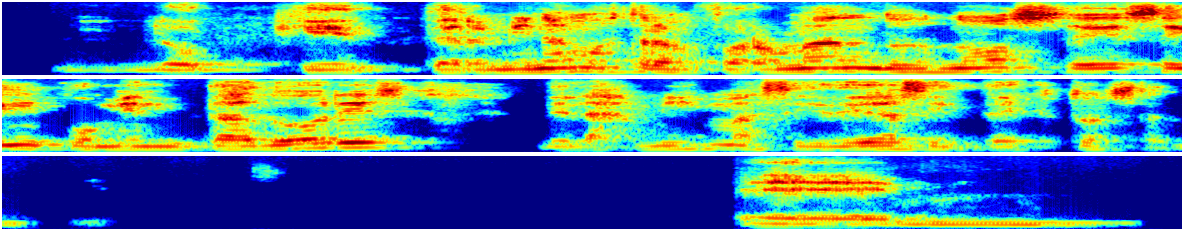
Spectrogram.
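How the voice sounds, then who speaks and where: A man whose first language is Portuguese, giving a reflective academic talk as a psychoanalyst guest, hesitant, with many fillers and restarts. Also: mid-range voice. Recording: dull lo-fi sound with faint noise.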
